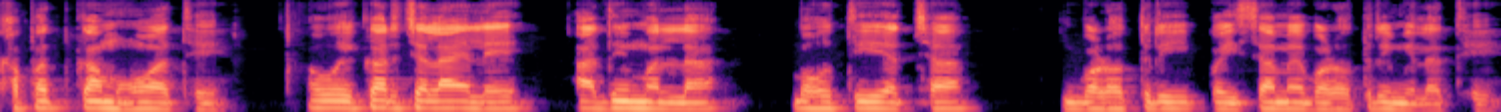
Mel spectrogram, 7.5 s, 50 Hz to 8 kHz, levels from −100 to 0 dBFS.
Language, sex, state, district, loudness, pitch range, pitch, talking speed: Chhattisgarhi, male, Chhattisgarh, Rajnandgaon, -18 LUFS, 120-130 Hz, 125 Hz, 160 wpm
